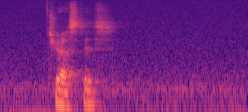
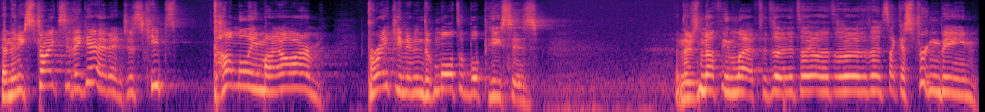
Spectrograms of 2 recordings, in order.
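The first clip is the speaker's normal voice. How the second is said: agitated; 12 semitones higher, 3 dB louder than usual. Real, not acted. Reliving the beating, voice climbing.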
